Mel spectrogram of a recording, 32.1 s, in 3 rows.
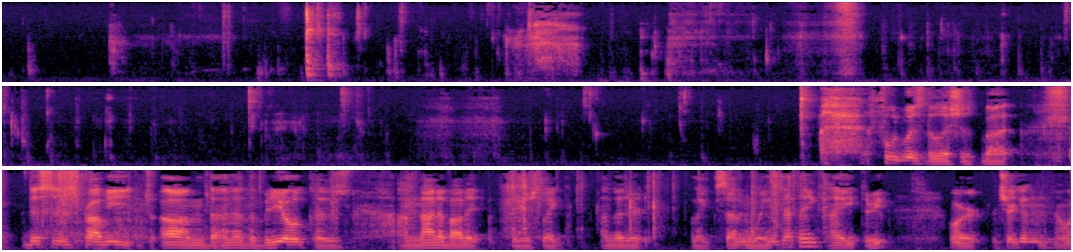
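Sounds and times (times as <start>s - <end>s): person chewing food: 1.1s - 18.8s.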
